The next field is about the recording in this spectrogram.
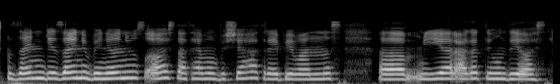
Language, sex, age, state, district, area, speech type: Kashmiri, female, 30-45, Jammu and Kashmir, Bandipora, rural, spontaneous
